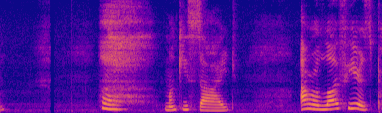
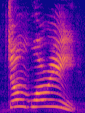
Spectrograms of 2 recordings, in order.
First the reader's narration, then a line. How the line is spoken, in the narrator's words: he cried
